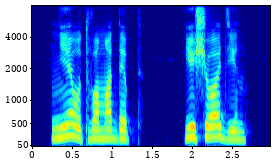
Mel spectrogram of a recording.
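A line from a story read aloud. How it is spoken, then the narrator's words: Grumble. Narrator (Russian): проворчал Аргашас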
